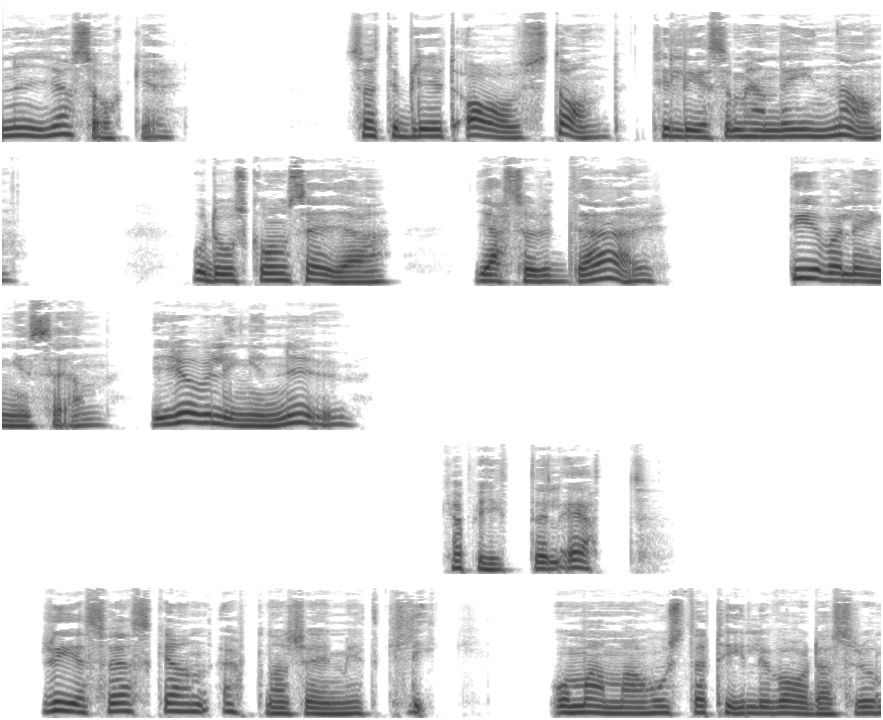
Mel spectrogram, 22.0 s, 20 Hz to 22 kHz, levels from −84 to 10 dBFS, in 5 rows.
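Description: No technical faults are audible.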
